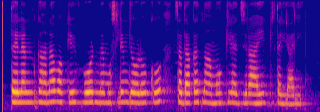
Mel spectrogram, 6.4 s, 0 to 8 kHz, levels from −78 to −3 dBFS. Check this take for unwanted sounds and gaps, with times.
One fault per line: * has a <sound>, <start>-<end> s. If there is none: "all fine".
all fine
